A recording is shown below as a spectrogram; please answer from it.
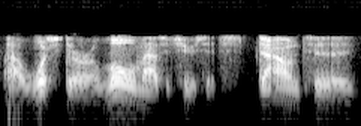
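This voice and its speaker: A man's voice: low voice, measured pace, breathy edge, no echo, narrow, tinny audio. A man from Boston interviewing a guest casually. He is enthusiastic and often repeats his words.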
